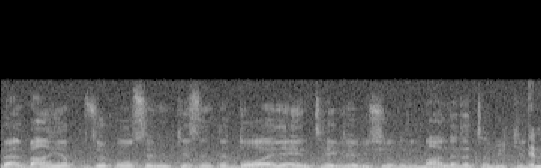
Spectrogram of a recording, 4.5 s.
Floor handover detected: No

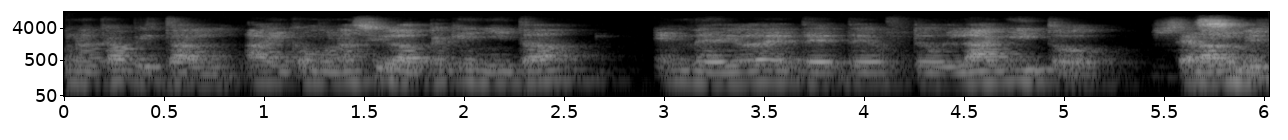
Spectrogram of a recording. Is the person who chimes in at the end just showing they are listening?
No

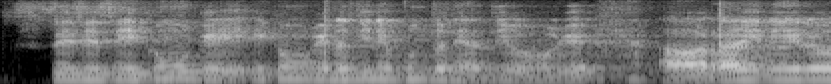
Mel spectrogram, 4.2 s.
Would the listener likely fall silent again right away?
Yes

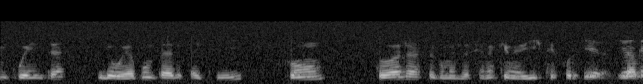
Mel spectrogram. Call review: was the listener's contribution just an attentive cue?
No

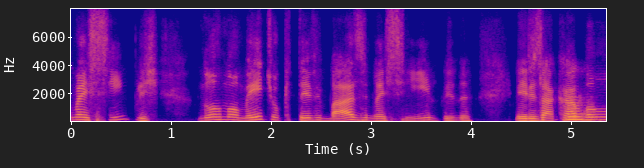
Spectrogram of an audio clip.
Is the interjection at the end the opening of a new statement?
No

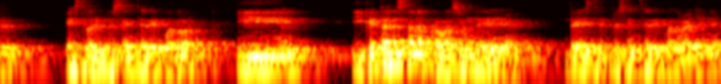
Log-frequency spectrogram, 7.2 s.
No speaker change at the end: No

